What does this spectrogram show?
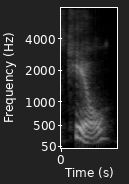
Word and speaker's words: kiln: When it dries, the pots are put in the kiln, which incidentally is pronounced the English way, with a silent n as kiln and then typically wood fired.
